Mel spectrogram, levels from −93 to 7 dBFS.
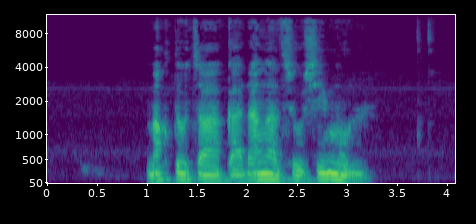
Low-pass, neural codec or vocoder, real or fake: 10.8 kHz; vocoder, 44.1 kHz, 128 mel bands every 256 samples, BigVGAN v2; fake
